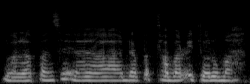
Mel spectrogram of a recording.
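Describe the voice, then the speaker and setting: Mellow-voiced woman telling her story. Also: on the low side, fast, breathy edge. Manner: animated, acts out her own past words and prayers. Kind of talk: emotional personal storytelling.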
